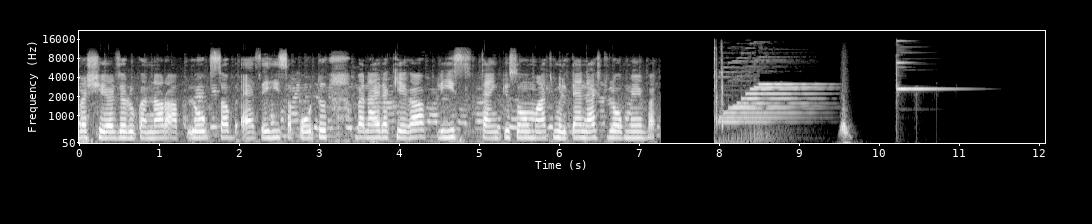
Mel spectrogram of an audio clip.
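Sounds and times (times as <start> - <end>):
bright bell ding: 10.2 - 11.5.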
